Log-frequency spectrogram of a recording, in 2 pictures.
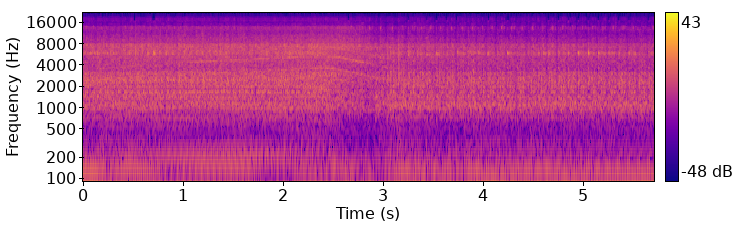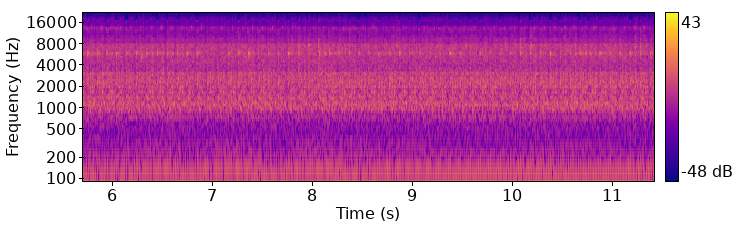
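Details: Detroit 4-53T diesel with 9G90 injectors, about 30 miles on them, full rack with the modulator off: steady loud run with an uneven, lumpy beat. Number two injector, coldest by IR gun, not firing: dead cylinder misfire.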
